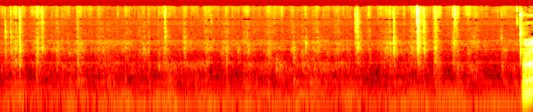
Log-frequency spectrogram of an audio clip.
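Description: Faint, scattered metal clicks and ticks from a nitrogen fill-hose fitting being threaded by hand onto the Schrader valve of an ORI strut, over a low steady hum.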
